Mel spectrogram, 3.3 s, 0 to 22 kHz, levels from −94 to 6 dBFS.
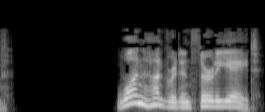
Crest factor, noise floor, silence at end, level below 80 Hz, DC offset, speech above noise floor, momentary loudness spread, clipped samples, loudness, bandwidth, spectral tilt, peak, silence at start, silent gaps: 16 dB; under -90 dBFS; 0.1 s; -58 dBFS; under 0.1%; over 71 dB; 6 LU; under 0.1%; -19 LUFS; 8.4 kHz; -6.5 dB/octave; -6 dBFS; 0 s; 0.33-1.41 s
